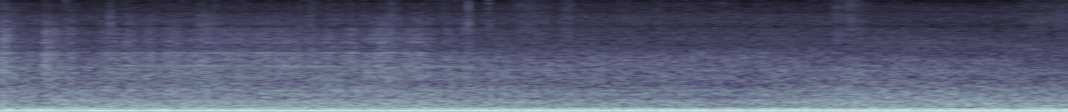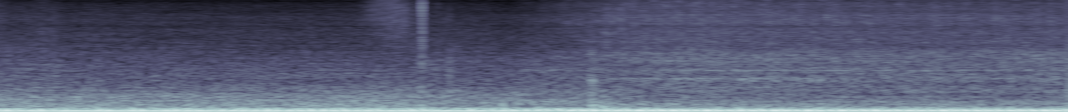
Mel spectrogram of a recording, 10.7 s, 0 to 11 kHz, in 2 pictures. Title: 2001 dodge ram 1500 5.2l, 77k miles. Knocking noise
